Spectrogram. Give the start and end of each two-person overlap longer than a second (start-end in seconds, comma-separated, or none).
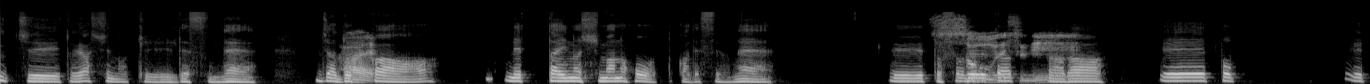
9.3-10.9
